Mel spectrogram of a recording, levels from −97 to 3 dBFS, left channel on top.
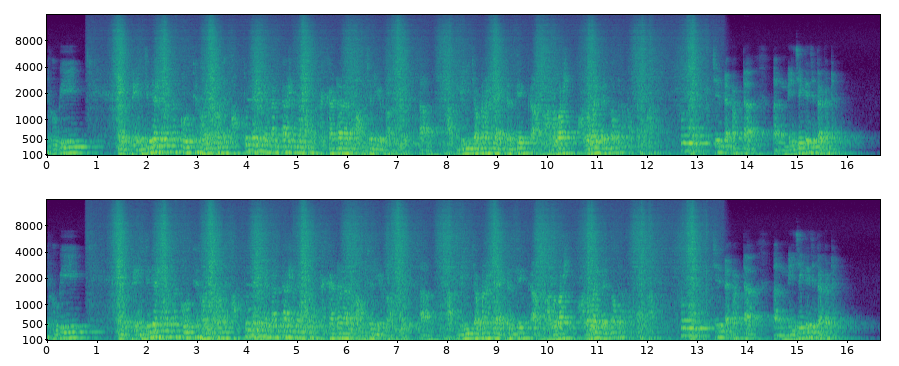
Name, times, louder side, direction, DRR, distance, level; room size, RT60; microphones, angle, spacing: voice 1, 0.0-7.7 8.0-12.1 12.7-13.0 13.3-15.7, left 1 dB, 25° left, -3 dB, 0.8 m, -21 dB
sound 1, 0.8-13.5, right 1 dB, 15° right, 0.5 m, -28 dB
sound 2, 4.0-10.7 11.0-11.1 11.3-11.4 12.2-12.3 12.5-13.7, right 3 dB, 75° right, 0.7 m, -37 dB
2.7 x 2.5 x 4.1 m, 1.3 s
head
